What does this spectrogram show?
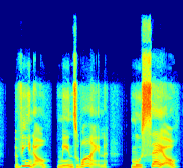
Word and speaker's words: museo: Museo, phát âm là moo-SAY-oh, nghĩa là bảo tàng.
